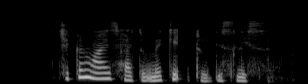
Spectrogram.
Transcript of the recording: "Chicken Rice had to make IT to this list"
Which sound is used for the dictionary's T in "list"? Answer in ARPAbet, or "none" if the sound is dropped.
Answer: none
